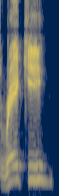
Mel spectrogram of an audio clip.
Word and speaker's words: Reiki: he's an energy healing okay okay so it's Reiki and herbalist got the pronunciation stuff out of the way for us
